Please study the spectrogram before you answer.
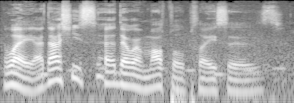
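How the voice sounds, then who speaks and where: A man giving casual commentary on his gameplay, musing aloud in a low-key way. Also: very animated, measured pace. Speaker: gamer commenting on his playthrough. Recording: loud game music and effects behind. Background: game music, combat crashes.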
